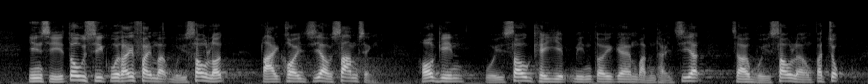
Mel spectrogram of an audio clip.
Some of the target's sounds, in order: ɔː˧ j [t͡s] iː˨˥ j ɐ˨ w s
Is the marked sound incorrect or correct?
correct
